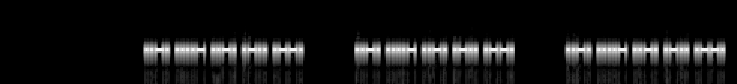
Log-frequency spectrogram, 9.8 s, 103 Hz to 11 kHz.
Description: Morse code, heard as a keyed tone, about 34 wpm, 700 Hz. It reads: F4FLP F4FLP F4FLP
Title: DXCC-100 Call Signs - 5 Characters - Repeated 3x - 35wpm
